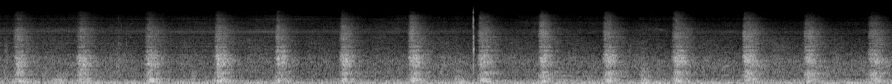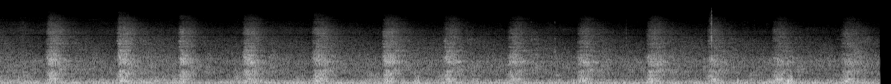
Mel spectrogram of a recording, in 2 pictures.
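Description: A low rumble of a heavy train rolls on the rails.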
